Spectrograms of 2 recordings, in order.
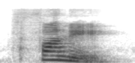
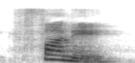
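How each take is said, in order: The two takes are said the same way.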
